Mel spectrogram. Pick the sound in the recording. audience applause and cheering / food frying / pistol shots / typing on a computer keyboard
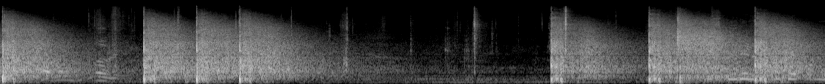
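pistol shots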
